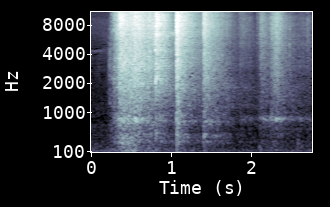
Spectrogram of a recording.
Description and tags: A grocery store shopping cart crashing into another. Marantz PMD-671, Rode NT4. 2005.
shoppingcart, crash, cart, shopping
